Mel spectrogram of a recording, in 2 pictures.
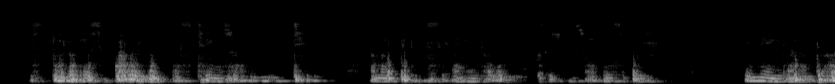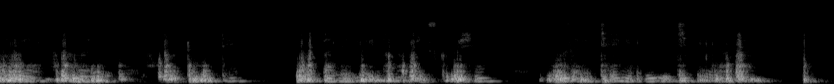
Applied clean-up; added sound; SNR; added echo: none; none; none; reverberation time 0.4 s.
